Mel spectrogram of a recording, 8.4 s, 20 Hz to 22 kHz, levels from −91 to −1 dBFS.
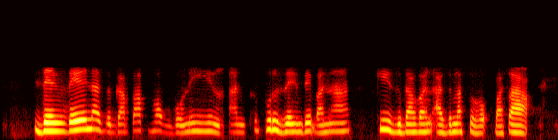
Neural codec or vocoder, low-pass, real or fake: codec, 16 kHz, 0.8 kbps, ZipCodec; 3.6 kHz; fake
